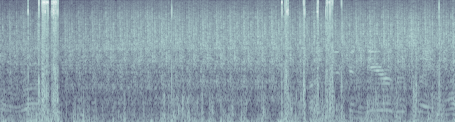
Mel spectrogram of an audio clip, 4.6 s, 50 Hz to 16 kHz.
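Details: 1948 Ford F1 truck that starts right up and runs like a top: old engine ticking over at an even, loping idle with no knock or stumble; normal idle.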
